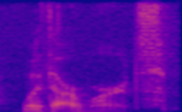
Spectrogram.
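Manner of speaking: soft unvoiced whisper; dramatic whisper. Real, not acted. Host telling viewers how words hurt, whispered. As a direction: drop to a hush for effect.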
